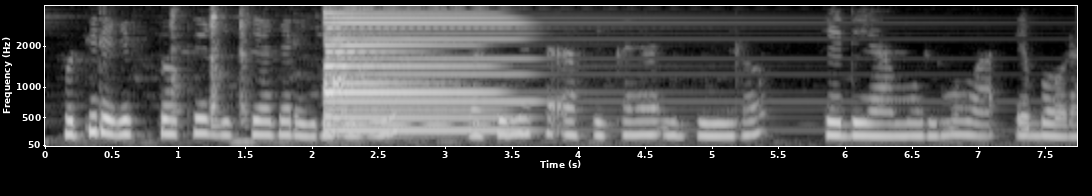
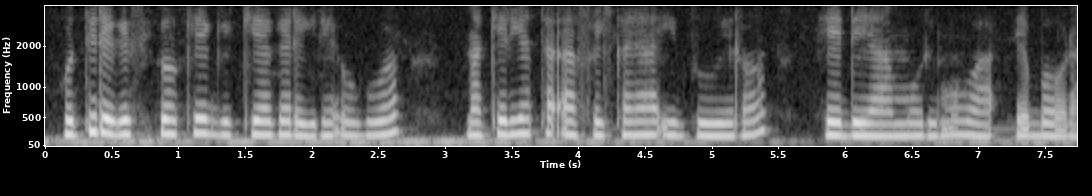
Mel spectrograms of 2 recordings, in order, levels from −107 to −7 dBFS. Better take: second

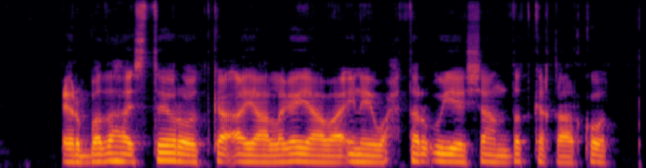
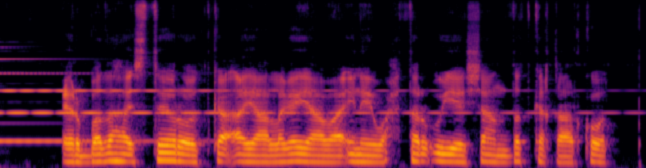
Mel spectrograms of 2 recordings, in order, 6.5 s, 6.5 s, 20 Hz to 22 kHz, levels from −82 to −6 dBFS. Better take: first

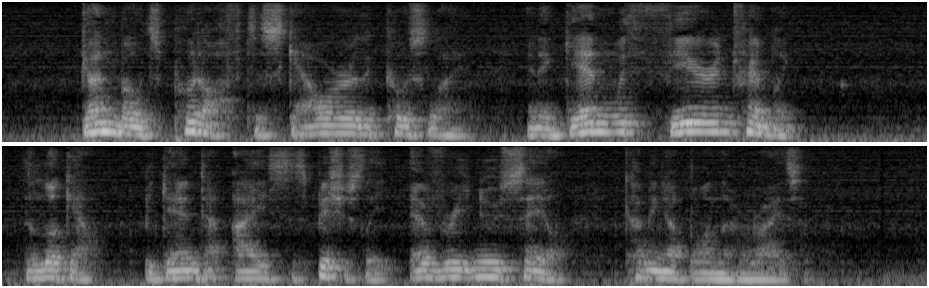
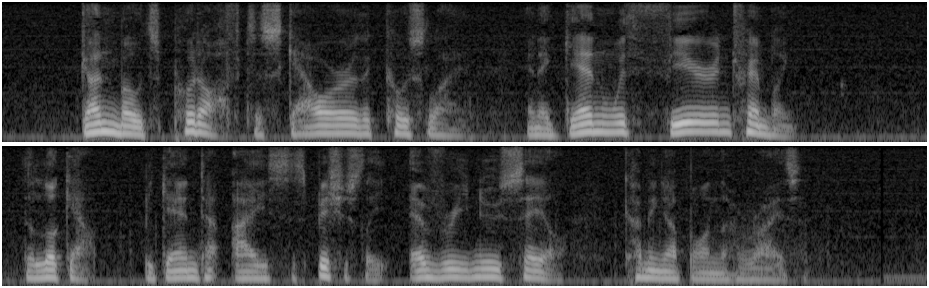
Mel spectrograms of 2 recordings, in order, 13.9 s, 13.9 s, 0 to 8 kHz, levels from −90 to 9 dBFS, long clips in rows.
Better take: second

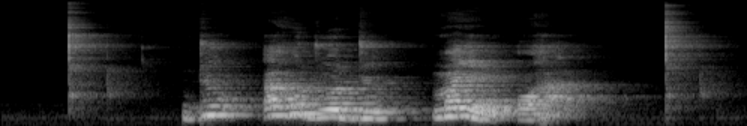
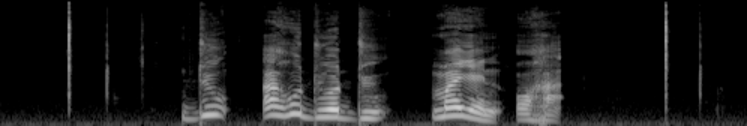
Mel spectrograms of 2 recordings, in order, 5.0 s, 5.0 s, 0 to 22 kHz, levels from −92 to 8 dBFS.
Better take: second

